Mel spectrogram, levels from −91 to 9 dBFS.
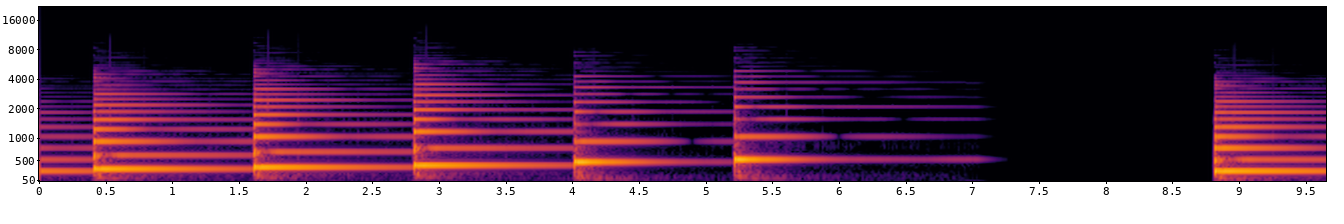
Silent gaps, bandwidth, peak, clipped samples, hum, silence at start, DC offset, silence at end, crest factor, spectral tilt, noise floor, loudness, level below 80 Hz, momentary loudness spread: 7.25-8.79 s; 6 kHz; -4 dBFS; under 0.1%; none; 0 s; under 0.1%; 0 s; 16 dB; -7 dB/octave; -53 dBFS; -18 LUFS; -64 dBFS; 16 LU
